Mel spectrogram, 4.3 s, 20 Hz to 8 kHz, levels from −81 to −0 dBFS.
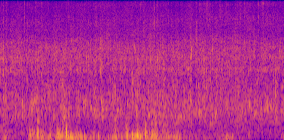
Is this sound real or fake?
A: fake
